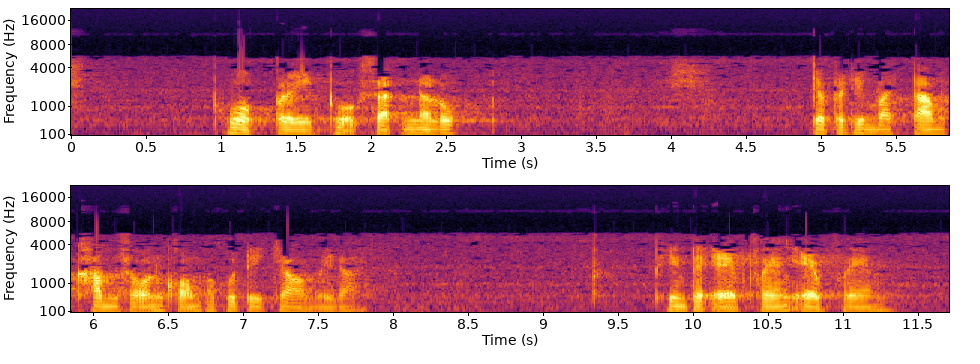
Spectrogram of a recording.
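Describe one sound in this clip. An elderly man speaks calmly and slowly, close to a microphone.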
